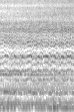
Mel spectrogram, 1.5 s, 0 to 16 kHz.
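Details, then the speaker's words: Hatari stand fan before repair, running on speed 1: a thin, wavering squeal over slow rotation. Causes were a worn front bearing (replaced with a 6202) and a degraded capacitor (3.5µF measured 1.9µF, replaced with 4µF). "ขอหมุนช้ามีเสียงดังด้วยนะมีเสียงดังอี๊ดด้วยนะ"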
